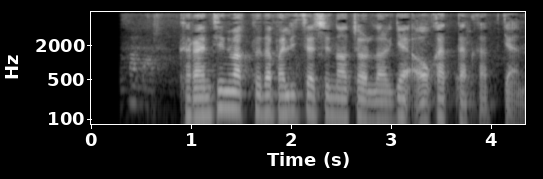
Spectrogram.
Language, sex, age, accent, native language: Uzbek, male, 18-24, Xorazm, Uzbek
